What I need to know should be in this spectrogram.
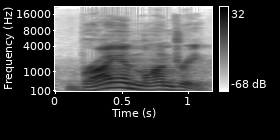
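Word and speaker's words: Brian Laundrie: just found out that his last name is actually pronounced laundry brian laundry that is the most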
